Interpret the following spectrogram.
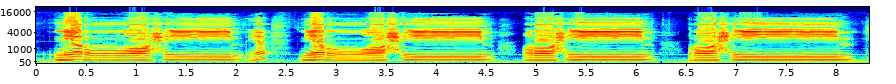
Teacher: rnya lagi tebal karena di sini ro tafkhim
